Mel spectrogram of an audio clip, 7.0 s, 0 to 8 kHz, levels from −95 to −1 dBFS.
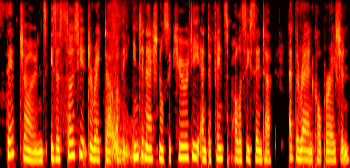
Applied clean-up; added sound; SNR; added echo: classical method spectral subtraction.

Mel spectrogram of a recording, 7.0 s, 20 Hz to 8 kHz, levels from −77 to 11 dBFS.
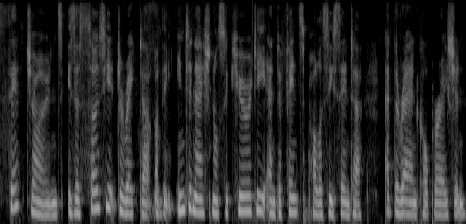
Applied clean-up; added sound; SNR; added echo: neural mask model Resemble Enhance denoiser.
